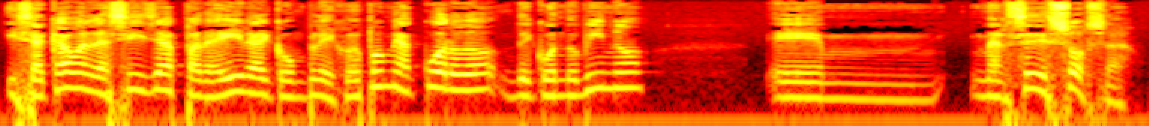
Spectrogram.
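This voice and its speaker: A middle-aged man with an Argentine accent, hosting a radio interview and reminiscing in a halting way with fillers. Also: a little high, animated, dry recording, studio quality. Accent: Argentine Spanish. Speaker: radio host.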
